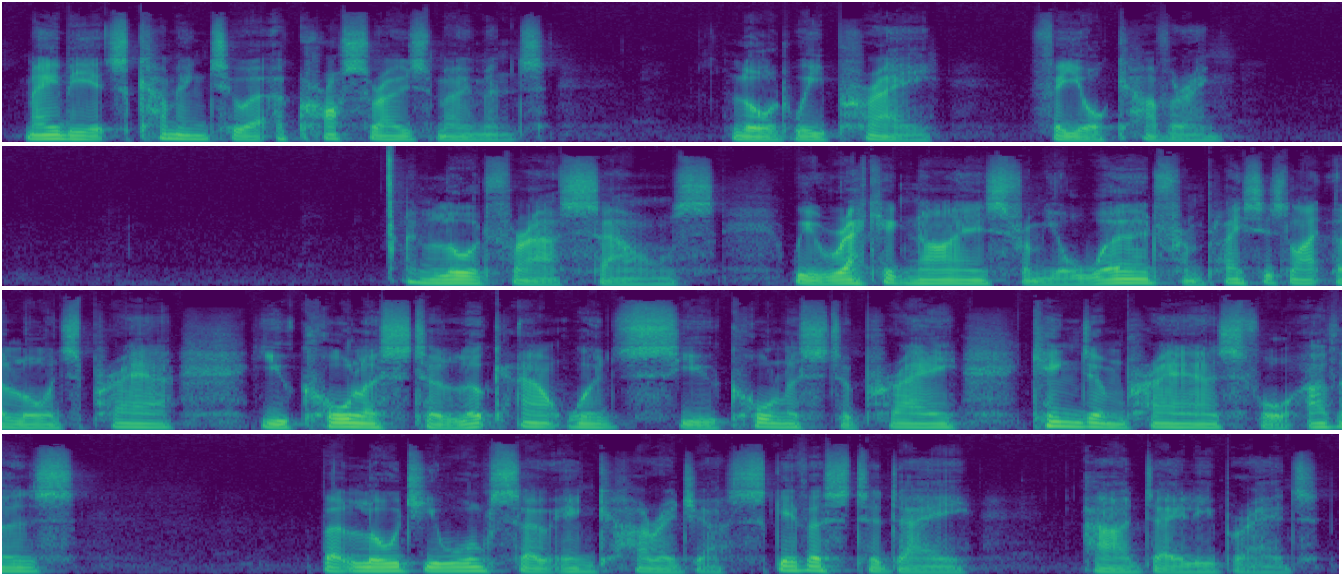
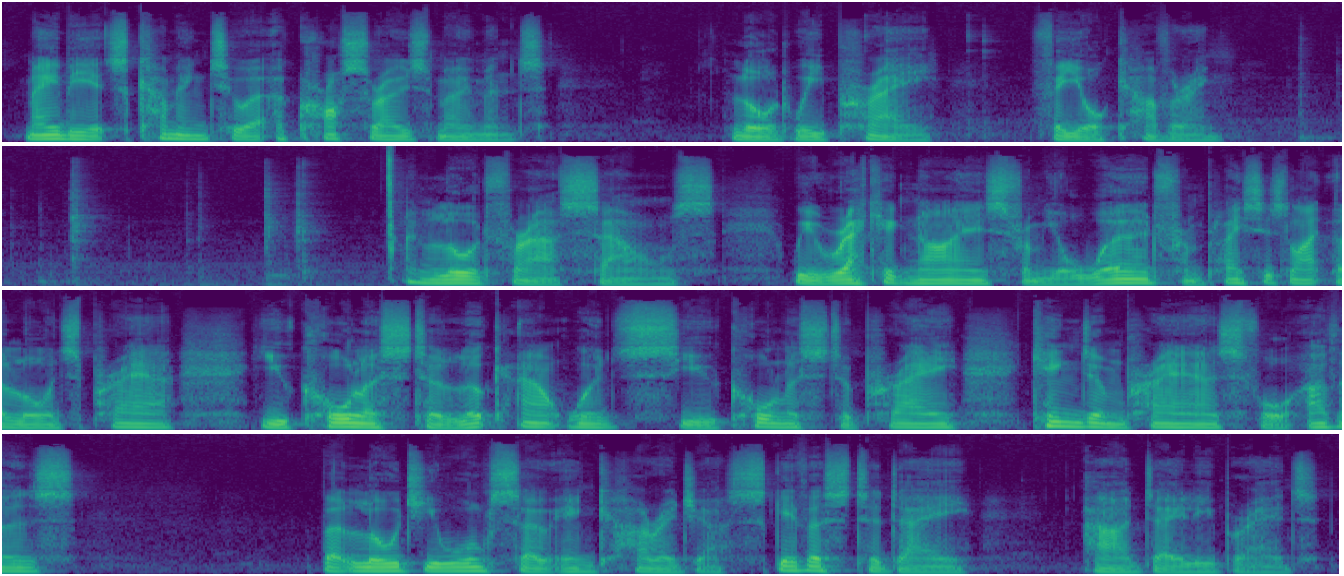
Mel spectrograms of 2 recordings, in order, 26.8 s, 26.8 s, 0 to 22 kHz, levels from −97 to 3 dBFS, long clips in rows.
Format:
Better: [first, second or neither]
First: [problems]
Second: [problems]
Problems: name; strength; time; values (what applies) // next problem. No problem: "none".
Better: first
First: none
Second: keyboard typing; faint; from 4.5 to 8.5 s; peak 20 dB below the speech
